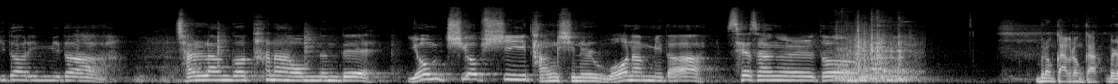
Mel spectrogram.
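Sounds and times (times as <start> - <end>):
speech: 0.0 - 9.2, 10.4 - 11.1
chair being kicked with a scraping clatter: 8.4 - 9.4.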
